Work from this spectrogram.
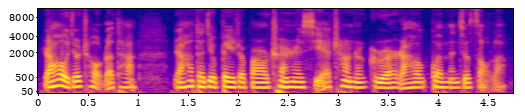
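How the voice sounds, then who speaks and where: A woman guest tells a family story fast and with animation, acting out the voices of the people in it. Her voice sits a little low for a woman. It is recorded dry, with no room sound. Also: no room sound. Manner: animated storyteller who acts out quoted voices. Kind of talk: casual chat, telling a family story.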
